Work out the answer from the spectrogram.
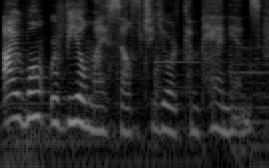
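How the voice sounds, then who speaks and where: An actress voicing a secretive, coaxing woman who guards memories in a video game, speaking in a measured way. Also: medium pitch, fairly bright tone, faint music behind, natural voice. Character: secretive, softly insistent mysterious woman, keeper of memories.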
